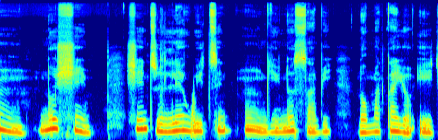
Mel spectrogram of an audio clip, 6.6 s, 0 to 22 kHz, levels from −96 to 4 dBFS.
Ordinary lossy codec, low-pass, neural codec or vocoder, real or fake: none; none; none; real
